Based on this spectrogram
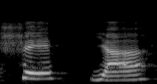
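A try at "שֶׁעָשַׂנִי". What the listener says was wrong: It's not Yah. That's an ayin. Yeah, ayin is silent. It just looks like a Y.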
